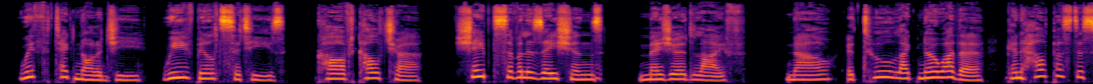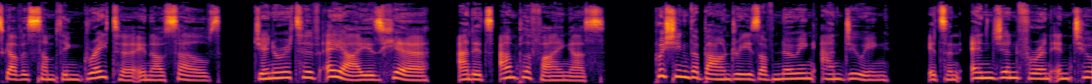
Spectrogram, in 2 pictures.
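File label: Afrikaans, female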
